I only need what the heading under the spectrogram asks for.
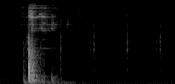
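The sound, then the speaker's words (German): Keys thrown down land in a single short jangling crash, followed by a few faint metallic clinks as they settle, all fairly quiet. “Die Schlüssel müssen Sie selber hergeschmissen haben.”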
